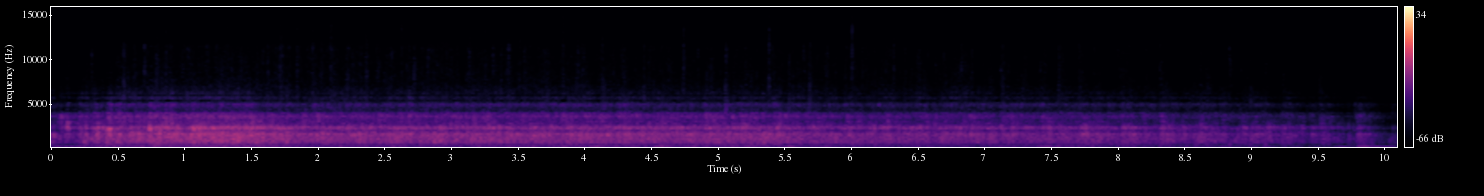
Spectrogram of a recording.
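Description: Audience applauding, starting suddenly, loudest in the first couple of seconds and slowly dying away toward the end.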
